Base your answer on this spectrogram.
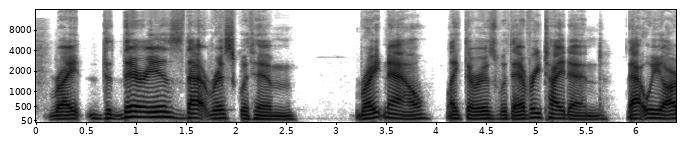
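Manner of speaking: ordinary talk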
